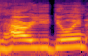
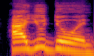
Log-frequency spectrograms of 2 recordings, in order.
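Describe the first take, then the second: First: It is said in a plain, ordinary voice. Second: It is said in a Joey from Friends voice.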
